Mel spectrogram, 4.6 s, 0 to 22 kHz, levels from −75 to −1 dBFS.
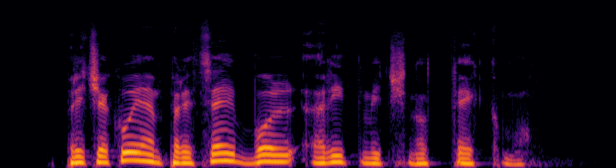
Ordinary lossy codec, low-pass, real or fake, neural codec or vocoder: none; 19.8 kHz; fake; vocoder, 44.1 kHz, 128 mel bands every 512 samples, BigVGAN v2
